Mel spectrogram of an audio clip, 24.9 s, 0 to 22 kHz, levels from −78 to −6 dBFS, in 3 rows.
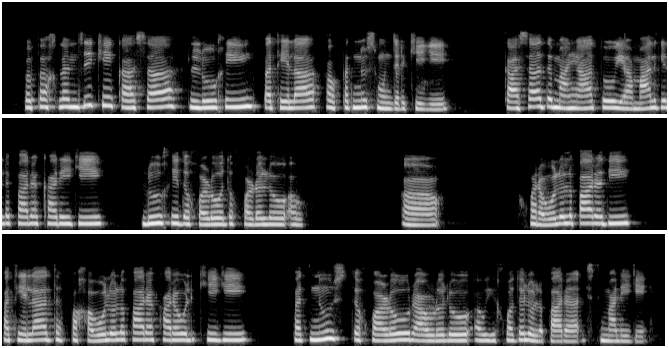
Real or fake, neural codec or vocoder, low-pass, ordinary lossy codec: real; none; 7.2 kHz; Opus, 32 kbps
